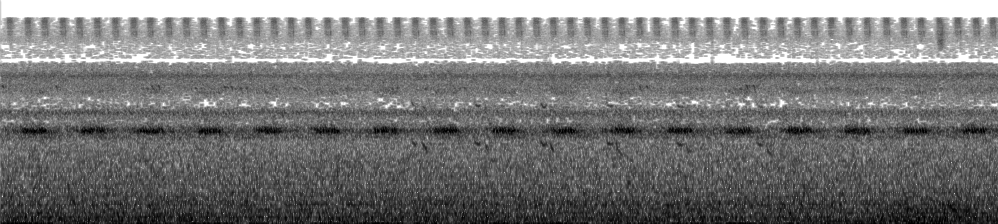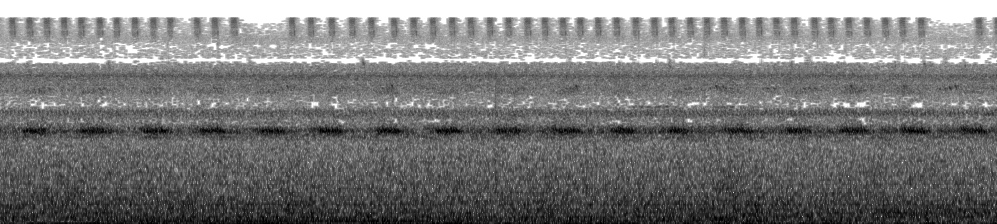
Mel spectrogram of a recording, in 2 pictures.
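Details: Crickets chirping outside in the evening beside a deck where a chihuahua puppy lies, short bright pulses repeating roughly every half second for the full stretch over a soft steady hiss and a low hum.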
